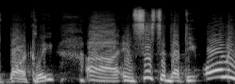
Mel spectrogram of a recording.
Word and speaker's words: Berkeley: Barkley the Irish philosopher after whom the Berkeley is named I don't know why they pronounce it differently but it's his name is Barkley uh insisted that the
